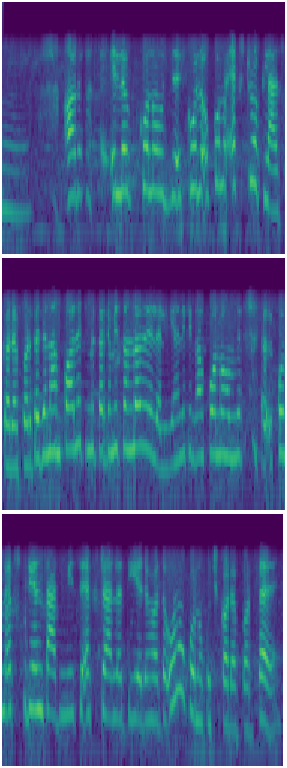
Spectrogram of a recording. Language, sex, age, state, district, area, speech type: Maithili, female, 30-45, Bihar, Purnia, urban, conversation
